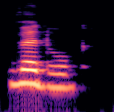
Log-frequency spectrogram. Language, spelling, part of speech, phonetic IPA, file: Polish, według, preposition, [ˈvɛdwuk], Pl-według.ogg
